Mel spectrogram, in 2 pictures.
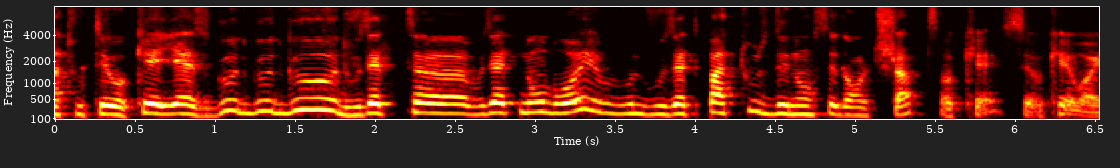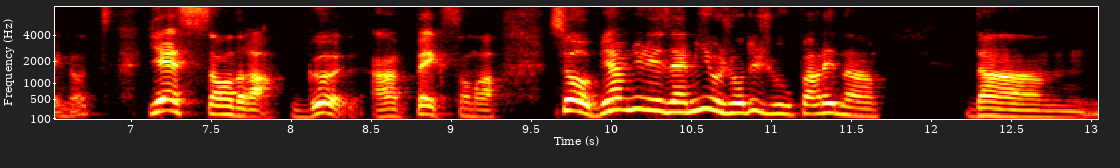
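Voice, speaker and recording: An energetic man runs a live coaching stream in a fast, upbeat patter. His voice sits a bit high for a man, and he peppers his talk with quick English words. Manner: says he talks very fast; upbeat, greets viewers by name, drops English words.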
